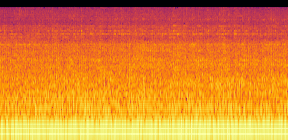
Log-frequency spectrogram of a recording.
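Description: A drilling rig's engine roars loudly and steadily.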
